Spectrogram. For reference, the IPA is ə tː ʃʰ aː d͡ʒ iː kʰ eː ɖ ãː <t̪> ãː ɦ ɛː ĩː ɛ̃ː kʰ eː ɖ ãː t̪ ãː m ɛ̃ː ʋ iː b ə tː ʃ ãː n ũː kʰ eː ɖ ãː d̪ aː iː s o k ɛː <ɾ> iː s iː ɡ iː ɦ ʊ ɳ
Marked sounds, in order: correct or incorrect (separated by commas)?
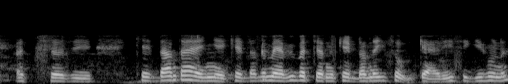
correct, correct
